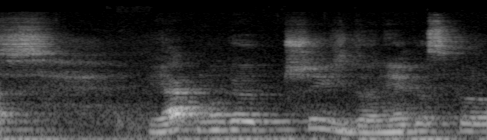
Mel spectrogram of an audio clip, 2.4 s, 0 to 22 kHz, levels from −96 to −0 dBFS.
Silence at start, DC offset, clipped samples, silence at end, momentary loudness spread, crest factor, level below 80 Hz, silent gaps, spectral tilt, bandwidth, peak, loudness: 0 s; under 0.1%; under 0.1%; 0 s; 15 LU; 20 dB; -54 dBFS; none; -4 dB/octave; 16.5 kHz; -16 dBFS; -36 LUFS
